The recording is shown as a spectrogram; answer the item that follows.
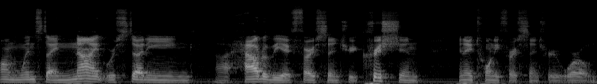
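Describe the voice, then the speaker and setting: A man with an American accent, fairly low in pitch, at a moderate pace. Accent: Southern, stronger around family. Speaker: youth minister. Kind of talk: recorded Bible lesson for youth.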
